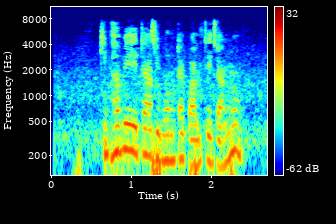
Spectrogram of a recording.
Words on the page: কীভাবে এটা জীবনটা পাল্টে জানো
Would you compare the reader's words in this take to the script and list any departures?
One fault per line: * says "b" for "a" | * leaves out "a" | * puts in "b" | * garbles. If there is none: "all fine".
all fine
